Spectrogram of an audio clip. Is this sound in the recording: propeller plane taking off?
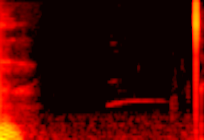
no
